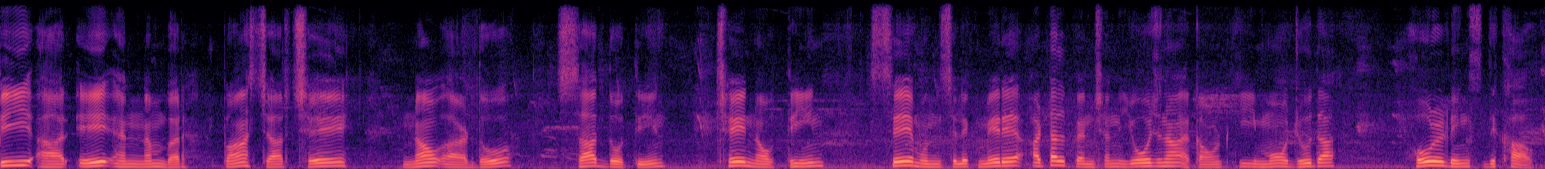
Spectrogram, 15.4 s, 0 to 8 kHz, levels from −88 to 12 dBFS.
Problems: constant background noise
